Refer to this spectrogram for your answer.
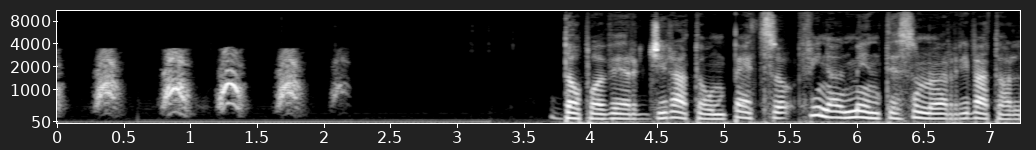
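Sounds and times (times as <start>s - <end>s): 
dog running along the main road barking: 0.0s - 2.2s
faint low hum: 0.0s - 7.2s
speech: 3.8s - 7.2s.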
